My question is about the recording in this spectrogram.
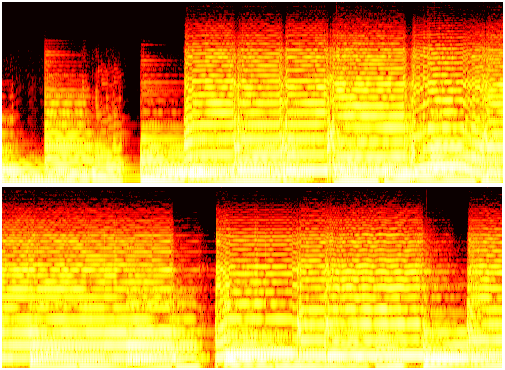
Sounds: Effects unit, Music, Musical instrument, Plucked string instrument, Guitar

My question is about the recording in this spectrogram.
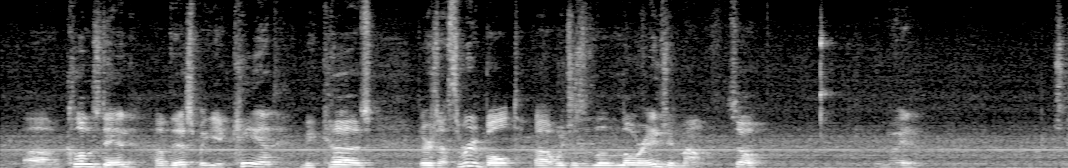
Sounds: Medium engine (mid frequency), Speech

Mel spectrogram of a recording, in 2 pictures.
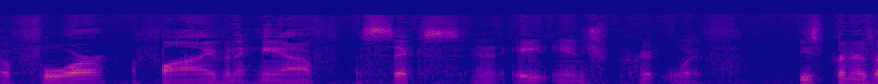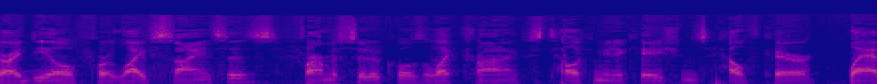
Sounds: Speech

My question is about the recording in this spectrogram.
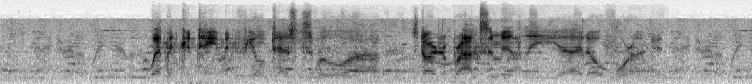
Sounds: Speech

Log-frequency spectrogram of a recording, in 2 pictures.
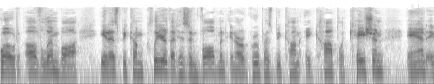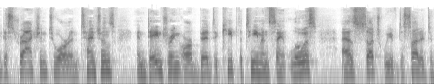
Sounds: Speech

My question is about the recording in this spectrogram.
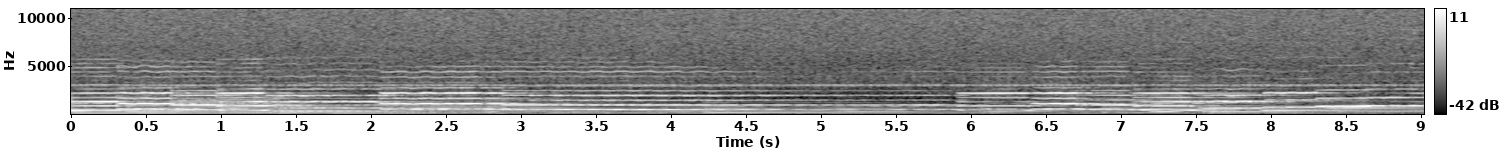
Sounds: Music, Musical instrument, fiddle

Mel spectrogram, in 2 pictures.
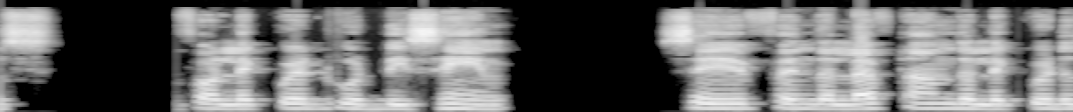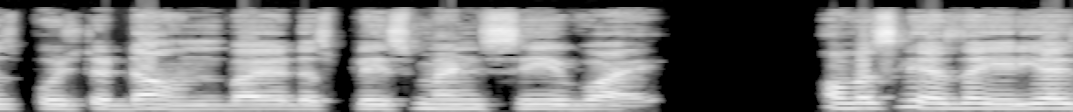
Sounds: Speech

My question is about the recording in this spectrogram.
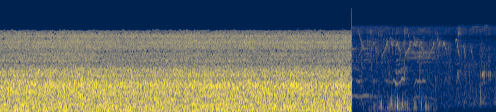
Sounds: Pigeon, Speech

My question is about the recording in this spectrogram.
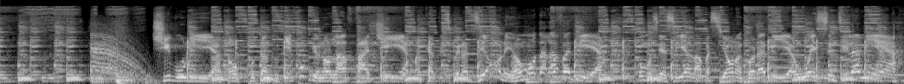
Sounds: Music

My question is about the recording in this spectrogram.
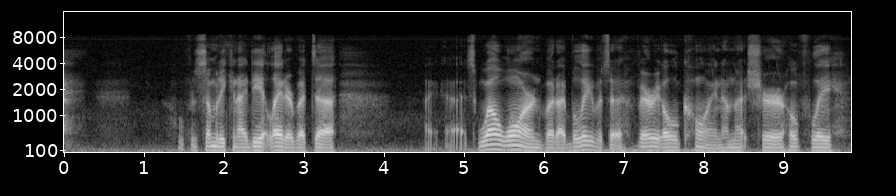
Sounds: Speech

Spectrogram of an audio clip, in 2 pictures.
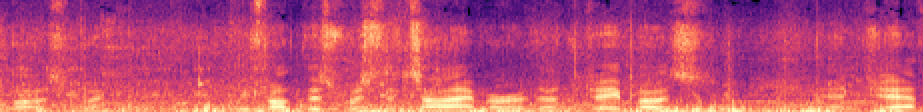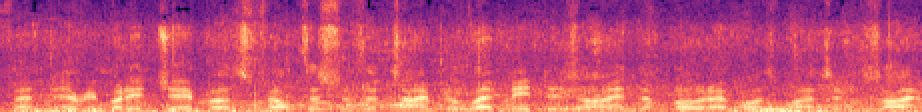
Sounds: Speech

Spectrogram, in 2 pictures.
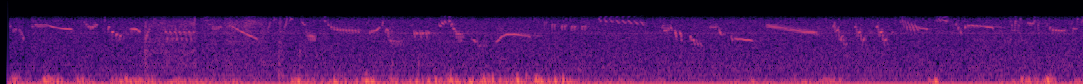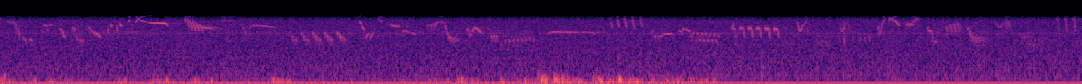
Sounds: Bird vocalization

